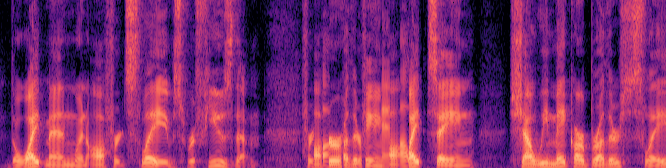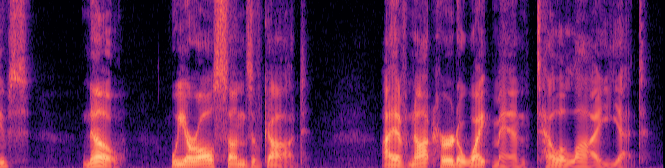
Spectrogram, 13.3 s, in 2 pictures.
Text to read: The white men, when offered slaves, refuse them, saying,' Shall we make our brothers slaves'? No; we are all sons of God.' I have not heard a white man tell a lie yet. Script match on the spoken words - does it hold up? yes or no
no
